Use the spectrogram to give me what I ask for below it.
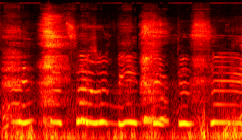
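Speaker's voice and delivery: high, loud-ish stretched words through laughter; laughing sympathy. Real, not acted. Friend reacting to the mean remark, laughing. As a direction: wail it while cracking up. Cracking up at retold insult.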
